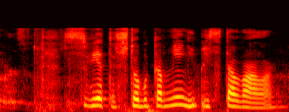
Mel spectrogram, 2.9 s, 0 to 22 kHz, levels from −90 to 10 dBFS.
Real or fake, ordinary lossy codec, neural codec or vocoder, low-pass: fake; none; codec, 16 kHz, 2 kbps, FunCodec, trained on LibriTTS, 25 frames a second; none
